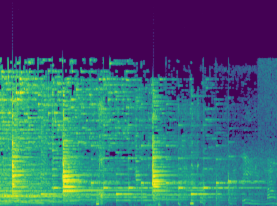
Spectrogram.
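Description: A metal triangle bell clangs repeatedly as it is struck.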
